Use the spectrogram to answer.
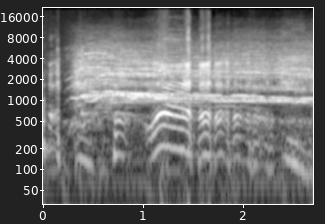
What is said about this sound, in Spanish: hemos quedado con, las voces de los niños gritando ahí con el analista del día de hoy.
